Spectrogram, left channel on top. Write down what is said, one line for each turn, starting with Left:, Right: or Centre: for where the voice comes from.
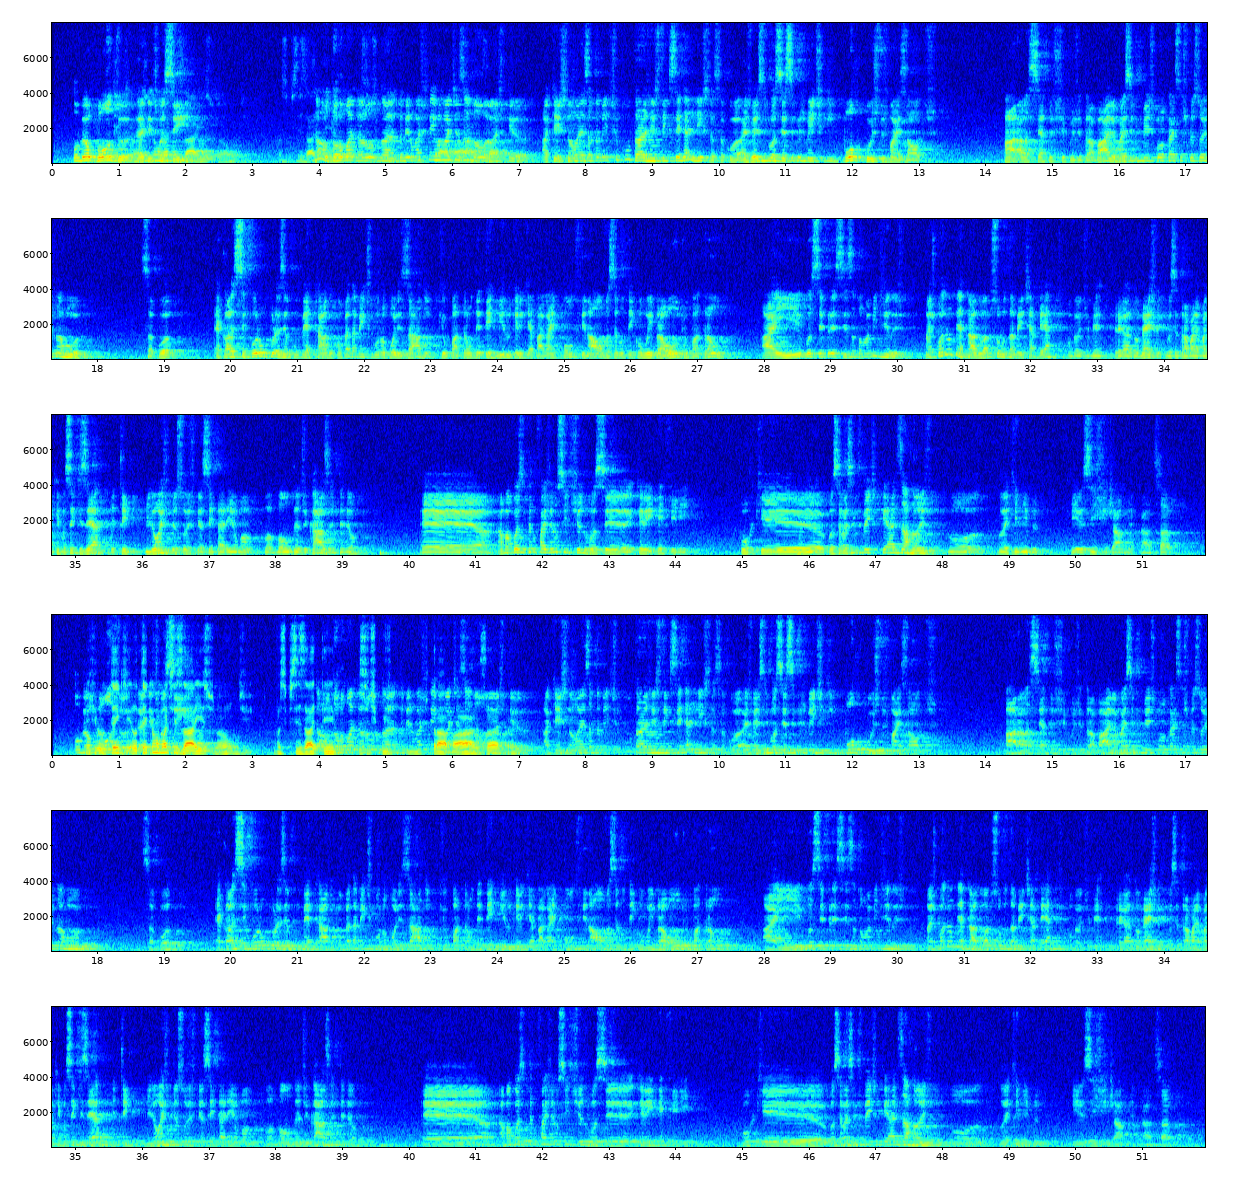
Left: O meu
Right: a gente
Left: ponto
Right: não tem que, não
Left: é
Right: tem
Left: que,
Right: que
Left: tipo
Right: romantizar
Left: assim,
Right: isso, não, de você precisar
Left: Não,
Right: ter
Left: não tô roman-
Right: esse
Left: eu não-
Right: tipo
Left: não
Right: de,
Left: é, eu também
Right: de-
Left: não acho
Right: de
Left: que tem
Right: trabalho,
Left: que romantizar, não.
Right: sabe?
Left: Eu acho que
Right: É,
Left: a questão é exatamente o contrário. A gente tem que ser realista, sacou? Às vezes você simplesmente impor custos mais altos para certos tipos de trabalho vai simplesmente colocar essas pessoas na rua, sacou? É claro que se for um, por exemplo, um mercado completamente monopolizado, que o patrão determina o que ele quer pagar e ponto final, você não tem como ir para outro patrão, aí você precisa tomar medidas. Mas quando é um mercado absolutamente aberto, como é o de empregada doméstica, que você trabalha para quem você quiser, e tem milhões de pessoas que aceitariam uma, uma mão dentro de casa, entendeu? É, é uma coisa que não faz nenhum sentido você querer interferir porque você vai simplesmente criar desarranjo no, no equilíbrio que existe já no mercado, sabe?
